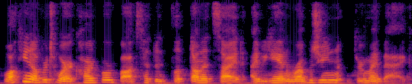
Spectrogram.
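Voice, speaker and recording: A woman's voice: fairly low pitch, moderate pace, darkish tone. A young woman reading her own story aloud as a book vlogger, with a dramatic, self-mocking delivery and amused asides.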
